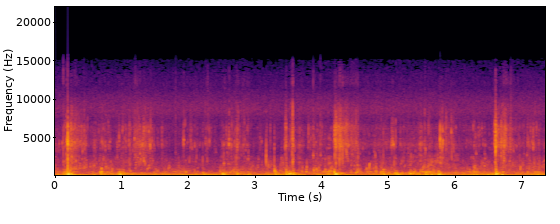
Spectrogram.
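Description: Wind buffeting the microphone over choppy water lapping and splashing against a kayak's hull, with scattered small knocks and splashes throughout.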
